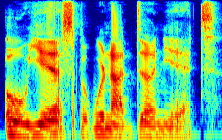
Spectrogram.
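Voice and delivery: bad cop. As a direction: answer low and measured as bad cop. Reading bad cop's part.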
